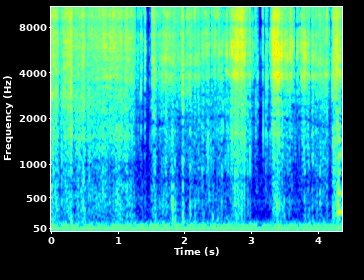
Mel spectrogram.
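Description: Clear plastic bags crinkling and rustling as a bagged squishy toy is picked up and handled among other bagged toys in a cardboard box.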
